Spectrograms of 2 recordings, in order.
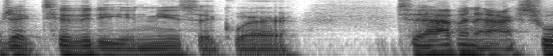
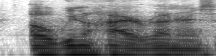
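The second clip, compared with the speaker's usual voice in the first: plain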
